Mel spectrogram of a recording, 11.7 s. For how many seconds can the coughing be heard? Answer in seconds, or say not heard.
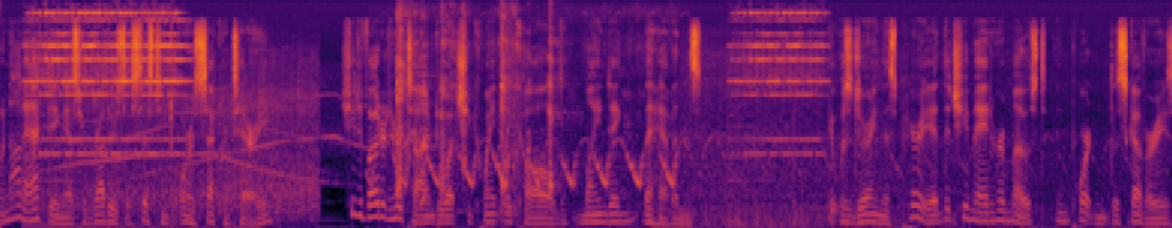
2 s.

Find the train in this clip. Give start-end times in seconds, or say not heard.
0.0-3.2.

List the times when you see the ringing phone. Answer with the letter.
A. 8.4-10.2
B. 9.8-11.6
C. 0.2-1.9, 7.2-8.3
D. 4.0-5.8
C.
